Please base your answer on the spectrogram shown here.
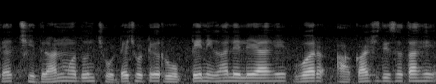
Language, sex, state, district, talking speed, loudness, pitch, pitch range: Marathi, male, Maharashtra, Nagpur, 150 wpm, -26 LUFS, 155 Hz, 145-160 Hz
